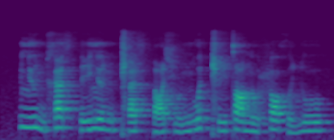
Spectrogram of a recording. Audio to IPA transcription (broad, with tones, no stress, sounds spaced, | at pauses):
lʲ u˦˨ ɲ x æ˦ s θ i˨˦ lʲ ɔ˧ ɲ ǁ æ˧ s θ ɑ˨˦ ɕ u˨˦ ɲ w ə˦ ǁ i˨˦ t ɑ˧ n u˨ ɬ ɔ˦ x ʊ˨ ʎ u˧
